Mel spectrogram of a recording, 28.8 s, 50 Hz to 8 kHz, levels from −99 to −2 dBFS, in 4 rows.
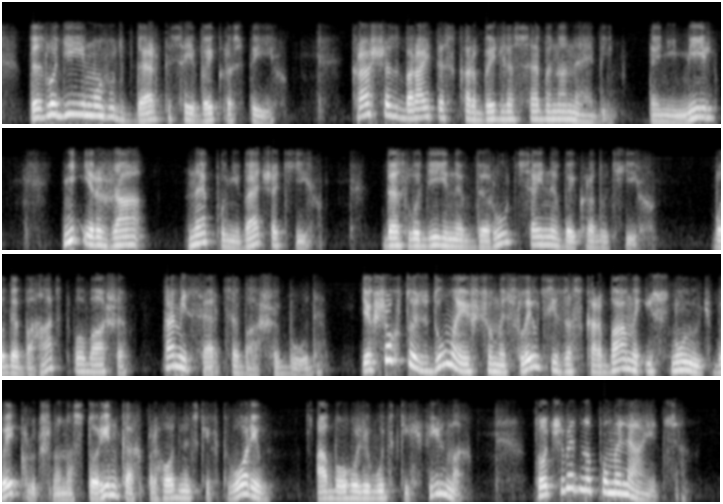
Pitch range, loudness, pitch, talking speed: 115-165 Hz, -18 LUFS, 130 Hz, 120 wpm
